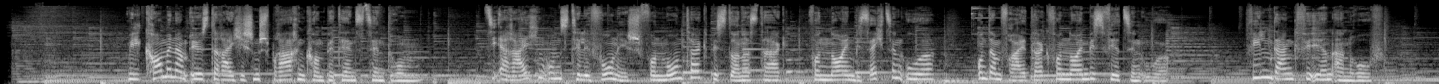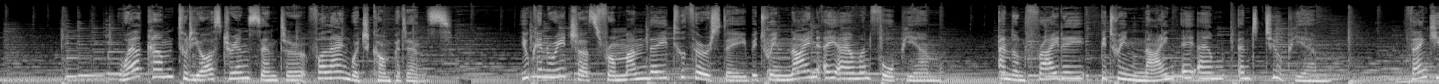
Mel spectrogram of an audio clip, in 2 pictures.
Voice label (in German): Telefonansage deutsch englisch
